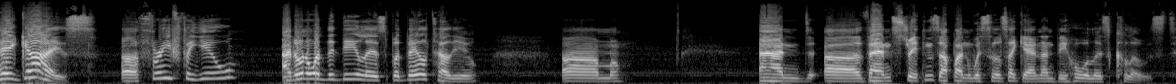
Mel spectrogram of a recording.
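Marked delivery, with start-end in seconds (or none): 0.0-4.8 raised, pitched-up, offhand shout. Voicing a captain leaning into a hole: shouting past the players. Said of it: "just kind of shouts".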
